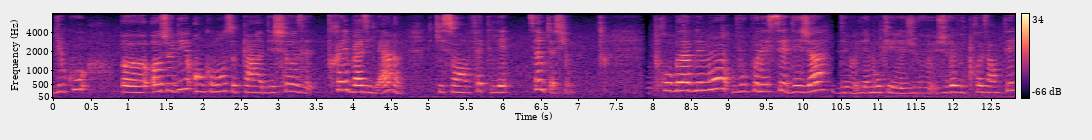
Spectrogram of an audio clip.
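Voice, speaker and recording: Speaking very slowly with an Italian accent, a woman with a high pitch leaves long, frequent pauses, her pitch varying in an ordinary way and her loudness swinging widely. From Italy. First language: Italian (speaking French). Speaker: language teacher YouTuber. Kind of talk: tutorial. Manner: halting, many hesitations.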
